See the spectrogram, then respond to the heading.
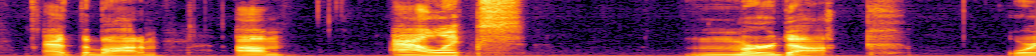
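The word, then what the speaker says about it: Murdaugh: Um, Alex Murdoch, or it's actually Alec Murdoch. Most people say Alex Murdo, but it's Alec Murdoch.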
